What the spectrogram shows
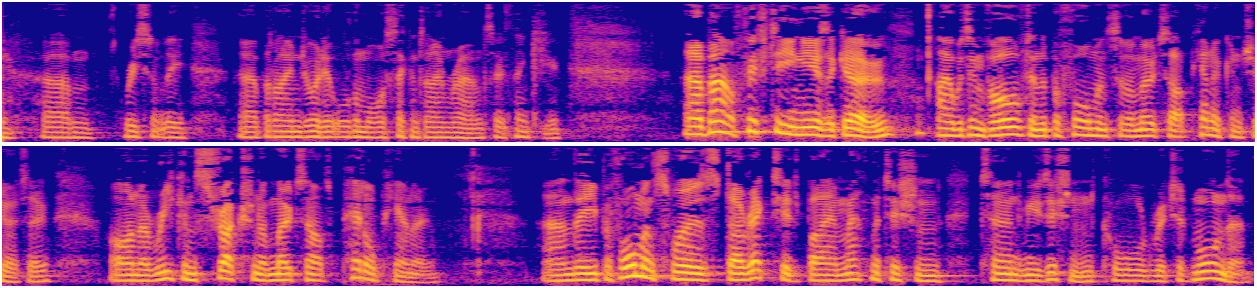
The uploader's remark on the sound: Inaugural Lecture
